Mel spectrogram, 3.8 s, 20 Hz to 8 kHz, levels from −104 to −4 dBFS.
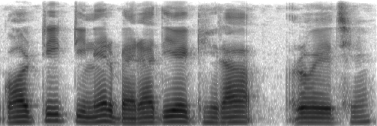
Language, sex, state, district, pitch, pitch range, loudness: Bengali, male, West Bengal, Cooch Behar, 120 Hz, 115-130 Hz, -18 LUFS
